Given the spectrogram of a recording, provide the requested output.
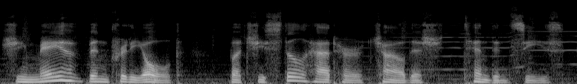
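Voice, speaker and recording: Man calmly reading game narration. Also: lowish voice, slow pace. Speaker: let's play host. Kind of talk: reading visual novel narration aloud. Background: game music and voices.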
